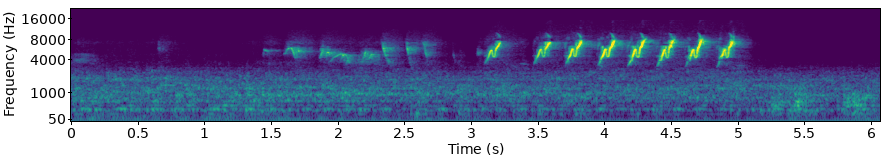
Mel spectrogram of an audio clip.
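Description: A songbird singing: a few softer twittering notes, then a loud series of about nine quick rising whistled notes, around four a second, that stops about five seconds in.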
